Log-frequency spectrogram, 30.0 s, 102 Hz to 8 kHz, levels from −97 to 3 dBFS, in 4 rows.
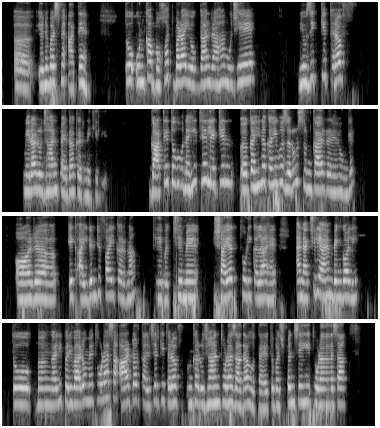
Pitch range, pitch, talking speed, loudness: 245-280 Hz, 260 Hz, 150 wpm, -24 LUFS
